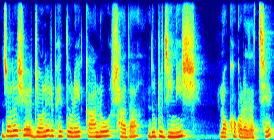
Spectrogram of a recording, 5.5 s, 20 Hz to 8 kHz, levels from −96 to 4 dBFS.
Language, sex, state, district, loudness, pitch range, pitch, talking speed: Bengali, female, Karnataka, Bangalore, -11 LUFS, 235-275 Hz, 255 Hz, 110 wpm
